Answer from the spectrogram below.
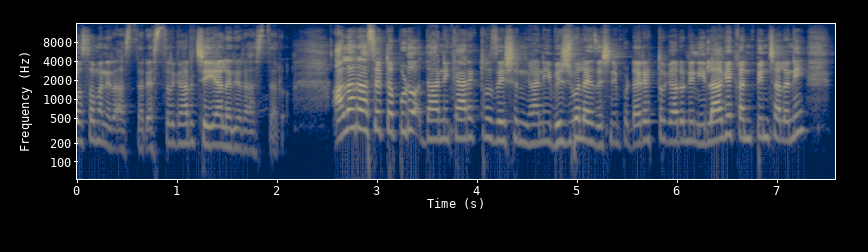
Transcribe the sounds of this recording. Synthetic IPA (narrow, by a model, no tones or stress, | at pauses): ɔːsɐmɐniɾaːst̪aːɾuɛst̪ɐɾɡaːɾut͡ʃɛːjaːlɐniɾaːst̪a̰ːɾu | ɐlaːɾaːseːʈɐpːuɽud̪aːnːikjaːɾɐk̚ʈɐɾizeːʂɐnɡaːniːʋid͡ʒuʋɐlɐjzeːʃɐnipːuɽuɖɐjɾek̚ʈɐɾɡaːɾuneːnuilaːɡe̞ːkɐnipiɲt͡ʃaːlɐni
